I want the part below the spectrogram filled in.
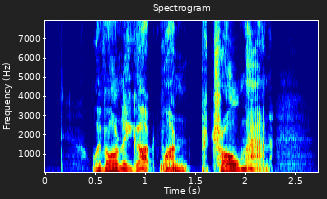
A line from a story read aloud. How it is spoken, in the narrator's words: Don Rugoff, the American distributor, kept muttering morosely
